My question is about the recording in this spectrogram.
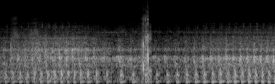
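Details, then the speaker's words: Chinese GY6 49cc four-stroke scooter, a couple thousand miles, no oil use, stock exhaust with holes drilled in it; starts and settles into an even quick putter, no knocks or rattles: normal idle. "It's not much louder, yeah. It's a good running little bike, these Chinese bikes."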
